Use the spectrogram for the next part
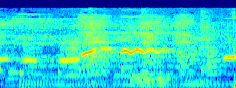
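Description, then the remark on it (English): Someone whistles a wandering, sliding melody in clear, bright tones, heard over a dense, steady musical backing for a couple of seconds. “Here's our Whistler boys.”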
